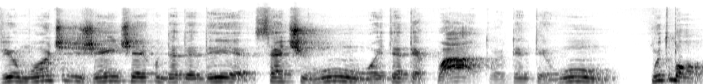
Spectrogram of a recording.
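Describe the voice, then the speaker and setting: A man speaks with a Rio de Janeiro accent at a moderate pace. His pitch is fairly high, with ordinary variation. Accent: Rio de Janeiro (carioca). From Rio de Janeiro, Brazil. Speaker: teacher of social security law. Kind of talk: online lecture. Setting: livestream on YouTube.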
